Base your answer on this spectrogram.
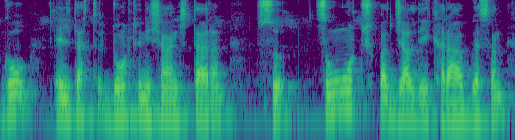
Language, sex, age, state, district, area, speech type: Kashmiri, male, 18-30, Jammu and Kashmir, Anantnag, rural, spontaneous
